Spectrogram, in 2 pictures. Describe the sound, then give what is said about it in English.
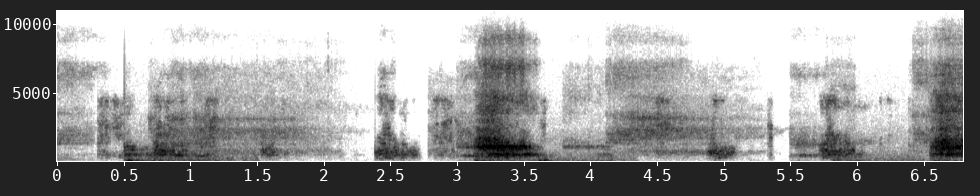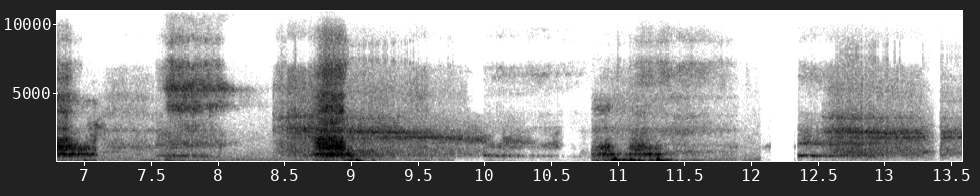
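A group practises a short-breath exercise in a meditation session: bursts of sharp, forceful nasal breaths and snorts come in clusters separated by brief silences, moderately loud, with sighs between rounds. “Okay? Let's start doing that short breath. Okay? Let's do it again.”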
